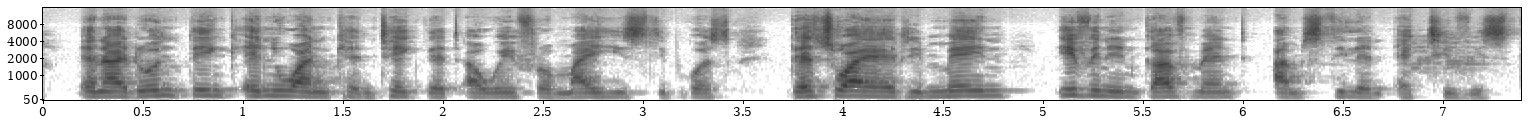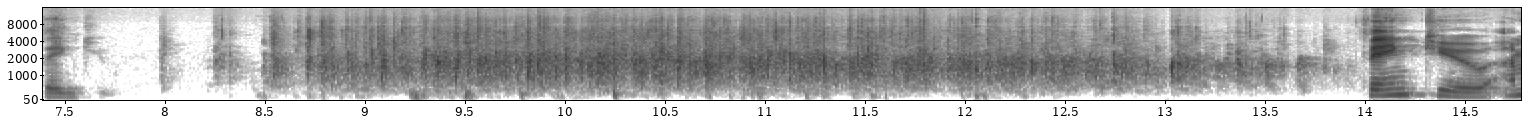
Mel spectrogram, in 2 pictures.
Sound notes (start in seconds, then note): 8.2 audience applauds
